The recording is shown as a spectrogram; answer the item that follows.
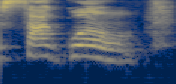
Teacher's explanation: pela consoante g semivogal u vogal a e semivogal o essa esse o está fazendo papel de semivogal por quê porque tem som de u · os tritongos nasais durante a pronúncia o ar passa pela boca e pelo nariz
